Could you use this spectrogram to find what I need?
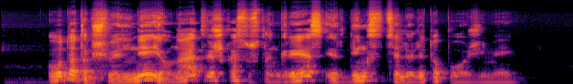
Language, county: Lithuanian, Vilnius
